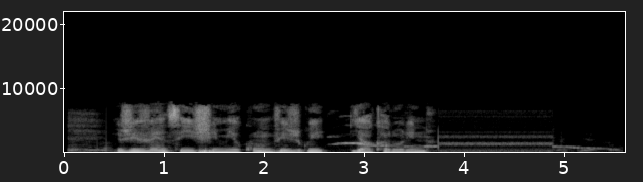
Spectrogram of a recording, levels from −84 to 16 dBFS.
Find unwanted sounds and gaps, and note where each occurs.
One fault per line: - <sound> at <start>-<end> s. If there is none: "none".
none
